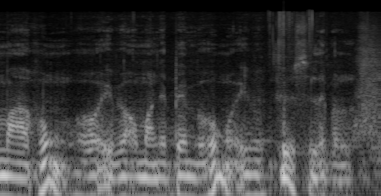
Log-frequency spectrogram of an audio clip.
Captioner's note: speaks in Tibetan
